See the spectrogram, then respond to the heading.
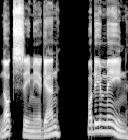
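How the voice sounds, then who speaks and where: A put-on character voice sounds strained, with very wide pitch swings. The pace is moderate. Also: man. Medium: read story. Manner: low, restrained.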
